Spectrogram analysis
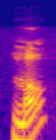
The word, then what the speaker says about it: mot: Ici, le T n'est pas prononcé, le O est le dernier son du mot ou de la syllabe, on dit bien mot.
